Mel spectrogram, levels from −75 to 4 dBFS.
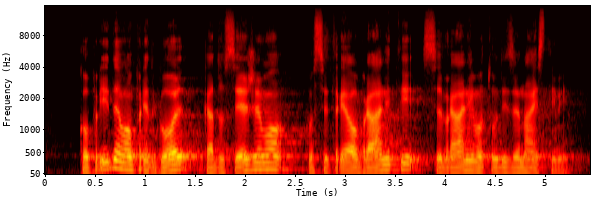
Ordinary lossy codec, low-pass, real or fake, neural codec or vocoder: none; 14.4 kHz; fake; autoencoder, 48 kHz, 128 numbers a frame, DAC-VAE, trained on Japanese speech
